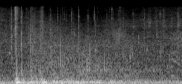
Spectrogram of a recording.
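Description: A Confringo spell in Hogwarts Legacy bursts with a loud, close boom that rolls into a rumbling blast and fades over about two seconds.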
